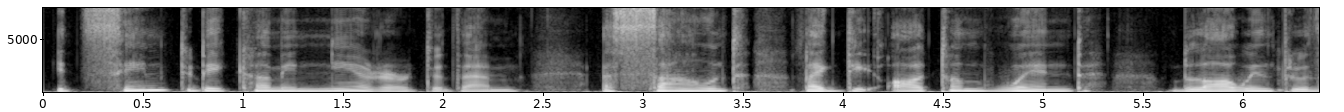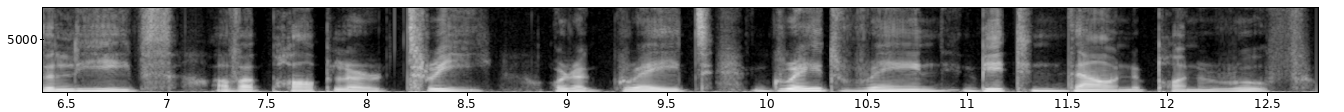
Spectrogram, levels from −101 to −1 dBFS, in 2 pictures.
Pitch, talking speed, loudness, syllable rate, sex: 145 Hz, 145 wpm, -18 LUFS, 3.8 syllables/s, male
